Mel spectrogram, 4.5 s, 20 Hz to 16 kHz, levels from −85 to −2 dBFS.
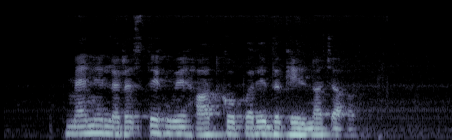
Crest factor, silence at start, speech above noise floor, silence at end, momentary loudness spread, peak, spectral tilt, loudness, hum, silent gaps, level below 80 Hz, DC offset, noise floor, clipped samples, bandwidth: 16 dB; 0.65 s; 41 dB; 0.95 s; 10 LU; -16 dBFS; -9 dB/octave; -31 LUFS; none; none; -60 dBFS; under 0.1%; -71 dBFS; under 0.1%; 11.5 kHz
